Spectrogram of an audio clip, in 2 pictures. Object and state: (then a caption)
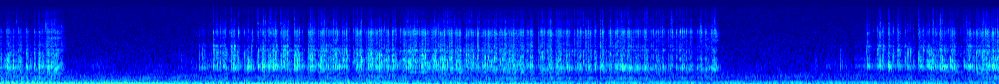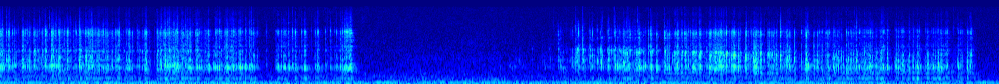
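Silicone body scrubber bristles scratched. Long nails scratch the bristles of a flexible purple silicone body scrubber, making a rapid, bright, crackly scratching in several long stretches separated by brief pauses. A steady low hum runs underneath throughout.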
